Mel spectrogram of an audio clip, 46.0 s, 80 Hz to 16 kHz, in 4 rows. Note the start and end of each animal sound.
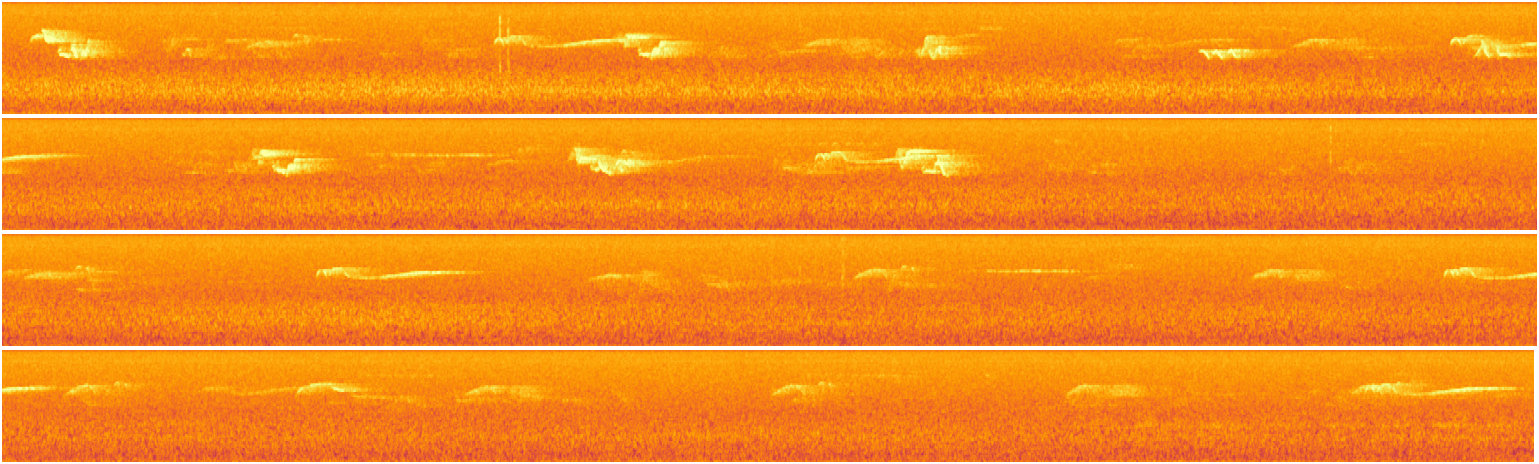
[0.00, 1.63] Red-eyed Vireo (Vireo olivaceus)
[1.52, 2.26] Eastern Phoebe (Sayornis phoebe)
[1.53, 2.72] Eastern Wood-Pewee (Contopus virens)
[3.59, 4.71] Eastern Wood-Pewee (Contopus virens)
[4.54, 18.90] Red-eyed Vireo (Vireo olivaceus)
[5.09, 6.84] Scarlet Tanager (Piranga olivacea)
[8.18, 9.47] Eastern Wood-Pewee (Contopus virens)
[9.60, 10.36] Eastern Phoebe (Sayornis phoebe)
[10.73, 12.15] Eastern Wood-Pewee (Contopus virens)
[14.11, 15.67] Black-throated Green Warbler (Setophaga virens)
[15.80, 17.23] Eastern Wood-Pewee (Contopus virens)
[17.48, 18.48] Eastern Wood-Pewee (Contopus virens)
[22.93, 23.97] Eastern Wood-Pewee (Contopus virens)
[22.96, 23.77] Eastern Phoebe (Sayornis phoebe)
[25.27, 26.71] Eastern Wood-Pewee (Contopus virens)
[27.40, 27.98] Eastern Phoebe (Sayornis phoebe)
[27.91, 30.16] Scarlet Tanager (Piranga olivacea)
[29.34, 29.92] Eastern Phoebe (Sayornis phoebe)
[30.27, 31.60] Black-throated Green Warbler (Setophaga virens)
[32.35, 33.08] Eastern Phoebe (Sayornis phoebe)
[33.80, 34.99] Eastern Wood-Pewee (Contopus virens)
[34.89, 35.64] Eastern Phoebe (Sayornis phoebe)
[35.95, 37.71] Eastern Wood-Pewee (Contopus virens)
[36.80, 39.26] Scarlet Tanager (Piranga olivacea)
[37.92, 38.69] Eastern Phoebe (Sayornis phoebe)
[40.18, 40.82] Eastern Phoebe (Sayornis phoebe)
[42.48, 43.12] Eastern Phoebe (Sayornis phoebe)
[44.62, 46.03] Eastern Wood-Pewee (Contopus virens)

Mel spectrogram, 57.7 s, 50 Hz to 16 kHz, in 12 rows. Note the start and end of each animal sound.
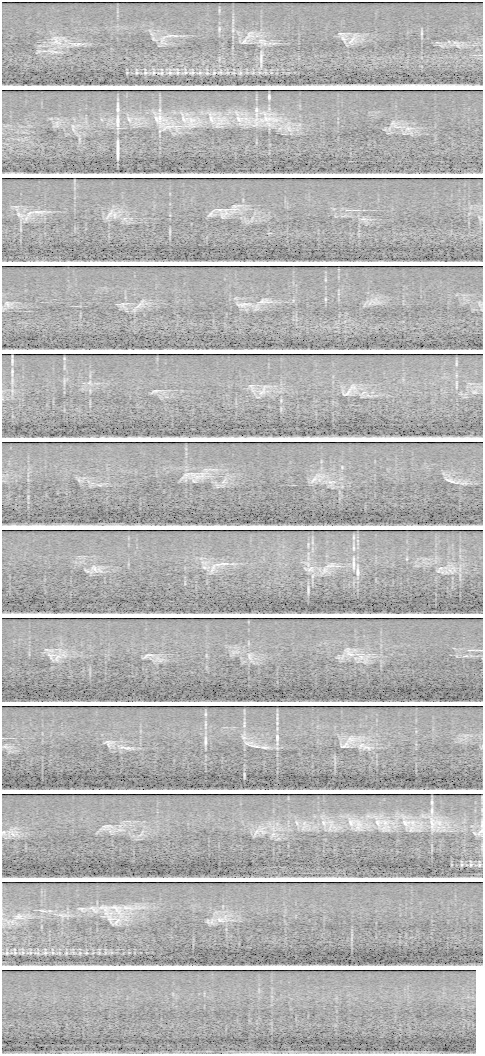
[0.00, 0.71] unknown mammal
[0.00, 14.71] Red-eyed Vireo (Vireo olivaceus)
[5.16, 7.79] Ovenbird (Seiurus aurocapilla)
[15.42, 50.54] Red-eyed Vireo (Vireo olivaceus)
[46.01, 47.98] Ovenbird (Seiurus aurocapilla)
[48.00, 49.76] Black-throated Blue Warbler (Setophaga caerulescens)

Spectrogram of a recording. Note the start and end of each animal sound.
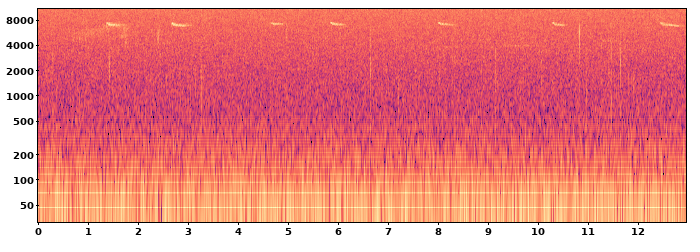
[0.00, 2.98] Brown Creeper (Certhia americana)
[0.55, 1.89] Northern Parula (Setophaga americana)
[4.56, 4.92] Brown Creeper (Certhia americana)
[5.80, 6.19] Brown Creeper (Certhia americana)
[7.95, 8.40] Brown Creeper (Certhia americana)
[10.22, 10.63] Brown Creeper (Certhia americana)
[12.43, 12.97] Brown Creeper (Certhia americana)

